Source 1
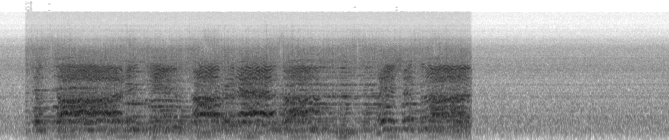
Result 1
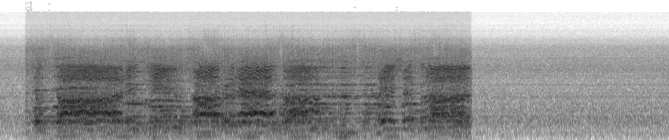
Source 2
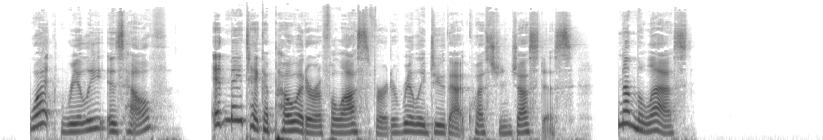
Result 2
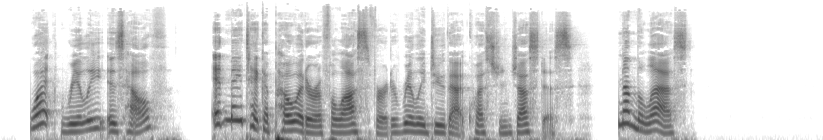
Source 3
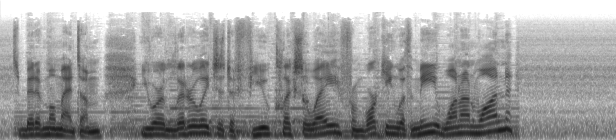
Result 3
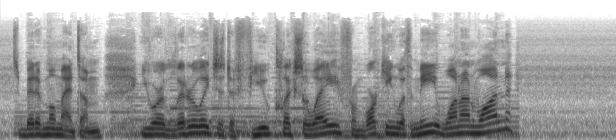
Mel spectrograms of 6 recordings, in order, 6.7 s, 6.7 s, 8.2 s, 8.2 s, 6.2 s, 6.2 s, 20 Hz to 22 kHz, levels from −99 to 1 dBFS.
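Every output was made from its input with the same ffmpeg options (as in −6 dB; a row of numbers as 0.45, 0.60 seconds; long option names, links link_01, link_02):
-af "equalizer=frequency=230:width=3.1:gain=-10.5"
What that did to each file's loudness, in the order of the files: 0.0, −1.0, −2.0 LU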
